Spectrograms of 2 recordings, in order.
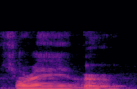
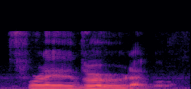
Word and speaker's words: forever: 자, 앞에 F 발음할 때는 마찰만 계속 일으켰죠. 여기 안 울리고요. forever 이렇게 뒤에 ver 발음. 그래서 피읍 대신에 그 아래에다가 작은 동그라미를 그려놓고 forever라고 표기를 한 겁니다.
